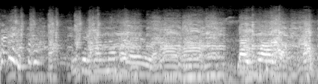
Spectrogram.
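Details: Noisy geese at a countryside house among other animals honk repeatedly in overlapping, wavering, nasal calls, with a short pause near the end before another loud burst.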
